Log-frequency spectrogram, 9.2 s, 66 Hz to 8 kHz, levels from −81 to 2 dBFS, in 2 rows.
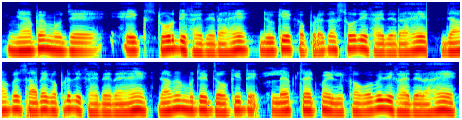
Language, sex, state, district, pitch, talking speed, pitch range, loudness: Hindi, male, Uttar Pradesh, Deoria, 130 Hz, 255 wpm, 125-140 Hz, -14 LUFS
